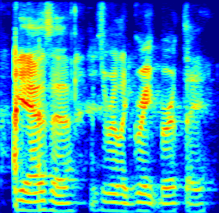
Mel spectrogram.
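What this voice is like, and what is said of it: Sarcastic tone. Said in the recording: “sarcasm.”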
